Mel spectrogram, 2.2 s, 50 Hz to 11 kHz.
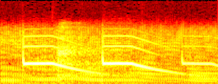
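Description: Suspense background score: a synthesizer note that holds briefly, then slides down in pitch, repeated three times about 0.8 seconds apart.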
